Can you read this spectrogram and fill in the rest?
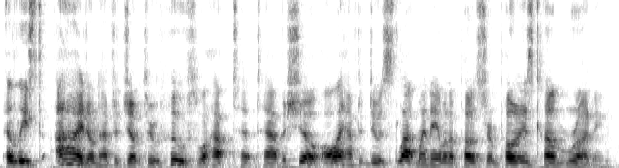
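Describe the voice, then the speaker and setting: A man's voice: fairly high pitch, lively intonation, fast talker, pitched above the performer's own voice, lightly acted. A man voicing a cocky young female unicorn DJ, brash and goading, in an amateur dramatic story reading. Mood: taunting.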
